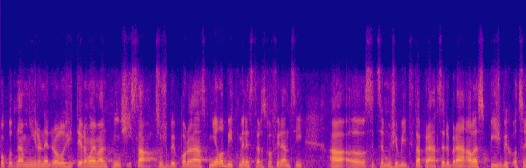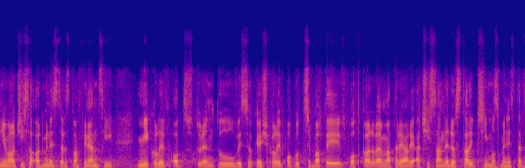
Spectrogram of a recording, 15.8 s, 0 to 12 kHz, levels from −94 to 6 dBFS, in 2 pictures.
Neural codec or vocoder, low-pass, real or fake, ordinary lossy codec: codec, 16 kHz, 2 kbps, X-Codec, HuBERT features, trained on LibriSpeech; 7.2 kHz; fake; Opus, 32 kbps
